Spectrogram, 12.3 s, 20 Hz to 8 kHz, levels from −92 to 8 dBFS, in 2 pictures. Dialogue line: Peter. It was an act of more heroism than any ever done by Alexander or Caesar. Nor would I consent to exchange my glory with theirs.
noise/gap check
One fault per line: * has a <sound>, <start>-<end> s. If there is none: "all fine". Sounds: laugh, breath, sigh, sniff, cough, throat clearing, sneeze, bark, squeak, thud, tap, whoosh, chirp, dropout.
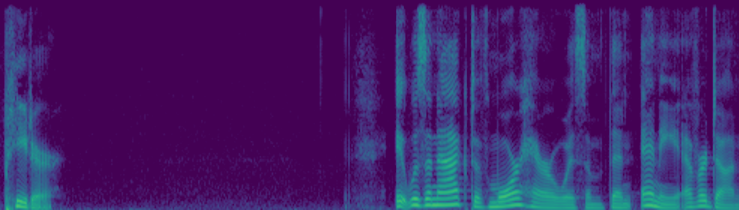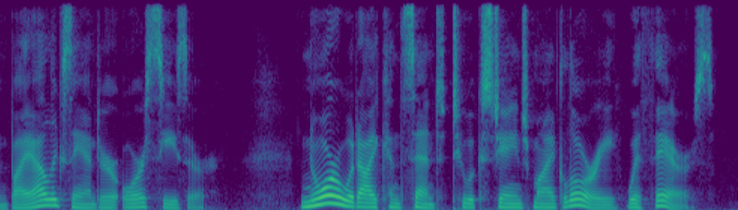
all fine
